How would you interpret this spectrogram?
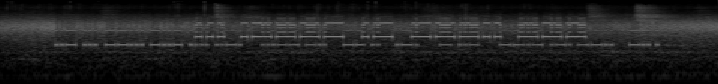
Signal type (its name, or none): Morse code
